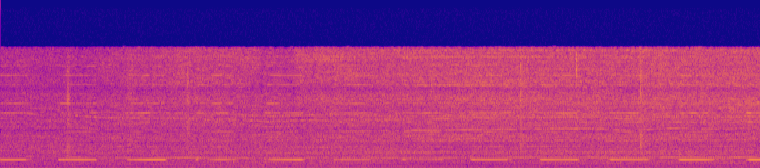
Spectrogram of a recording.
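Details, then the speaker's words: Shower bus parked with engine idling, ADA ramp being deployed from door control panel: evenly spaced high warning beeps about one and a half per second over steady engine idle; normal ramp deployment warning. "Open the doors and deploy or stow the ADA ramp. We're gonna deploy"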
